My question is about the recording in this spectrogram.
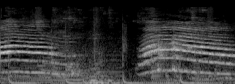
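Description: Cat meowing: long drawn-out meows that rise and fall, one starting right away and another about a second and a half in, over background music.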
